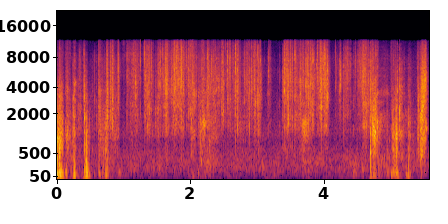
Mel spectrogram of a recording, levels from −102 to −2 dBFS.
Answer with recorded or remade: remade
